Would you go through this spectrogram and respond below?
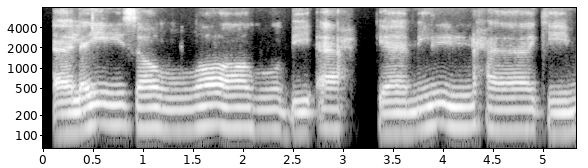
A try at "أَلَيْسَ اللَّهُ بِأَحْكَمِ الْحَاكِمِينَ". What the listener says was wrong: கொஞ்சம் ஸ்பீடை கண்ட்ரோல் பண்ணணுமா? உங்களோட ஸ்பீட் கூட,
